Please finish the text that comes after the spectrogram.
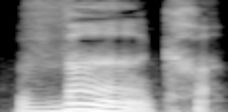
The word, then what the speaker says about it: vaincre: A-I-N together. Here it's un. Vaincre. CNR, vaincre.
